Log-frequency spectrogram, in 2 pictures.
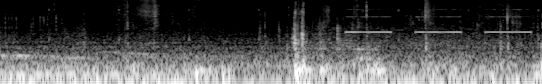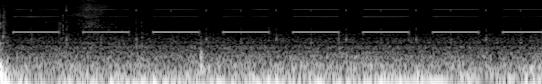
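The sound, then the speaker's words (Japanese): A car reverses in a very tight spot with a steady, regularly repeating high-pitched warning beep, about two beeps per second, over a constant low engine rumble and a few brief clunks. “ちょっと今バックがギリギリですうわギリギリだった歩行者がいて下がれなかった”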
